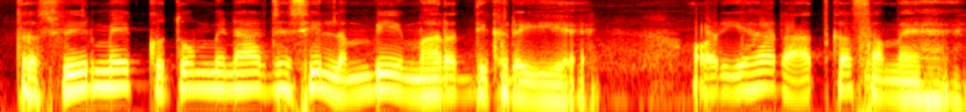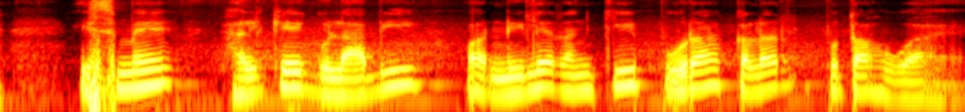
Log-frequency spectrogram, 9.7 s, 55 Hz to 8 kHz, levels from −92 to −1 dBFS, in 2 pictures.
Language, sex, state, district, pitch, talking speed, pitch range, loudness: Hindi, male, Chhattisgarh, Sukma, 140 Hz, 175 wpm, 125-160 Hz, -14 LUFS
